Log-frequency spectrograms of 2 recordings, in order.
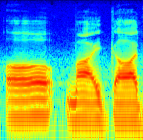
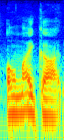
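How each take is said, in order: First: Very slow, word-by-word "Oh my God"; drawn-out realization. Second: Said in the usual way. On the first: Retold or imitated. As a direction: stretch each word of "Oh my God". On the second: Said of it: "It was like a".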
